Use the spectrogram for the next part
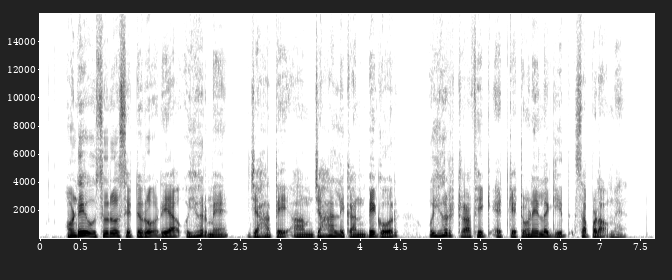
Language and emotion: Santali, neutral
